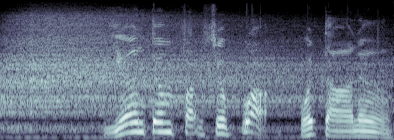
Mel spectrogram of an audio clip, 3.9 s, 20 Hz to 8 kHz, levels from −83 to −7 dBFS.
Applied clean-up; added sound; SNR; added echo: none; Gong; 6 dB; none.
